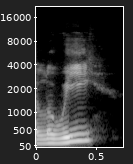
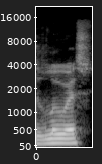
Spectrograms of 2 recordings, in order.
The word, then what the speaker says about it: Louis: and Napier Louis, who goes by the French pronunciation versus Lewis.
